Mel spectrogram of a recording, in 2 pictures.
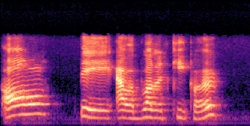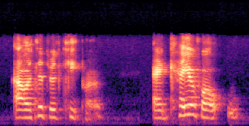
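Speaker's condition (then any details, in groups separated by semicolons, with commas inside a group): Down syndrome; congenital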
